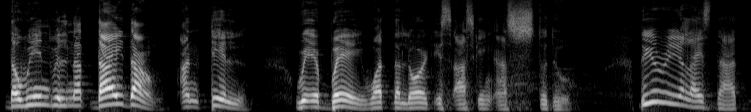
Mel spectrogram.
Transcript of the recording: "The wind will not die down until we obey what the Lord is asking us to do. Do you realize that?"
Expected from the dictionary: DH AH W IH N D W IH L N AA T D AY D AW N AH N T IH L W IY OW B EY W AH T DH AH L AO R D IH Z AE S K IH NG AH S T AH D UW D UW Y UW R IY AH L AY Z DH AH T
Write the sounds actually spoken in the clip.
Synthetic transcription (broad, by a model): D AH W IH N D W IH L N AA T D AY D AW N AH N T IH L W IY OW B EY W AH T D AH L AO R D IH S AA S K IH NG AH S T AH D UW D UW Y UW R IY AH L AY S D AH T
